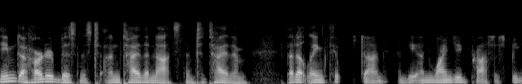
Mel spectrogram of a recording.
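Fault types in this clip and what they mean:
Handover gap: The call was passed from one network to another and no speech frames came through during the switch, so the speech fades out at 3.38 s and stays silent for 160 ms until the new link picks up at 3.54 s.
Fallback to narrowband: After the handover the call lost its HD Voice link and dropped to an older narrowband codec, probably around 7.4 kbit/s. From 3.54 s to the end nothing remains above 4 kHz, and the speech turns duller and rougher than the earlier wideband section.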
